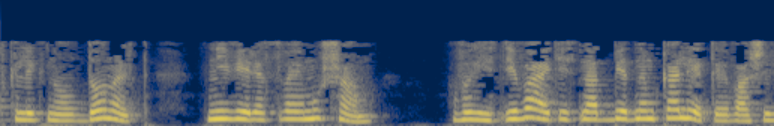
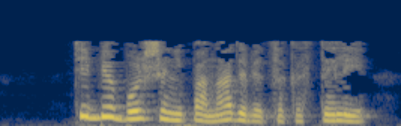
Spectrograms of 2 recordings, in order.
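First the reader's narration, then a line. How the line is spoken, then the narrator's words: Tender. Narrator (Russian): сказала она ласково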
